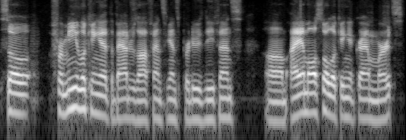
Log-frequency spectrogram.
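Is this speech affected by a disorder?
No.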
